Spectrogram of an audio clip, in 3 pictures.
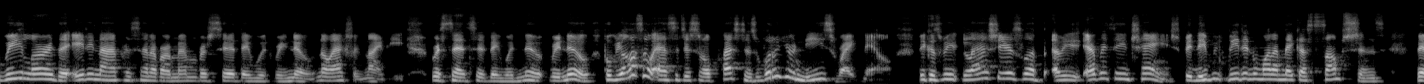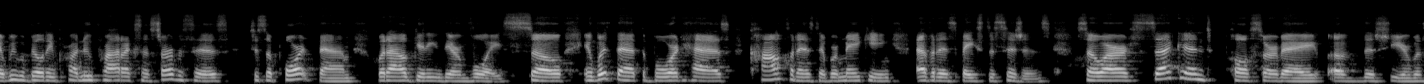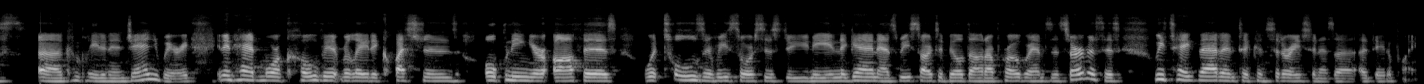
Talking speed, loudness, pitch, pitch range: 175 wpm, -23 LUFS, 175 Hz, 160-210 Hz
